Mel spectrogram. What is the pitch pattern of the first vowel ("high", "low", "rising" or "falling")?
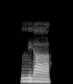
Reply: falling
